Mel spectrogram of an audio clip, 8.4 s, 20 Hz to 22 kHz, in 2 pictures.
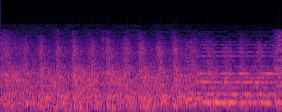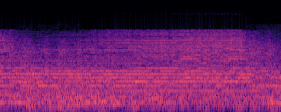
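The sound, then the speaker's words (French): A loud, dense orchestral score from the original soundtrack of the film Jaws (Les Dents de la Mer, 1975) with a menacing recurring motif: rapid, regular pulsing strokes give way to sustained, droning tones. No one speaks over it. “Alors, dans la bande originale, il y a une mélodie qui est récurrente.”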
